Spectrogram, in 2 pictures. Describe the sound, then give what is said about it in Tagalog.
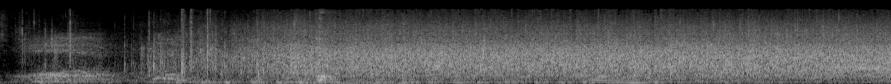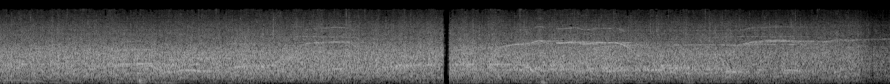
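Long, loud applause fills the Australian Parliament after a speech. It swells within the first couple of seconds into a dense, steady roar of clapping that holds for over fifteen seconds. “Sa pagtatapos ng talumpati, tumulo ang mga luha, narinig ang mga pagbati at mahaba't malakas na palakpakan”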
